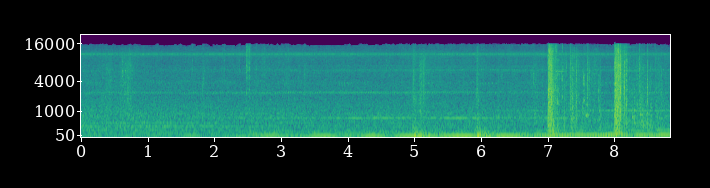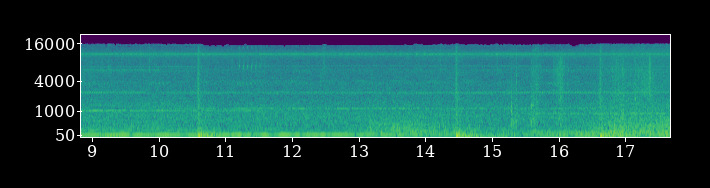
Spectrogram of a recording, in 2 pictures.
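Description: A torch flame burns and crackles close by.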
